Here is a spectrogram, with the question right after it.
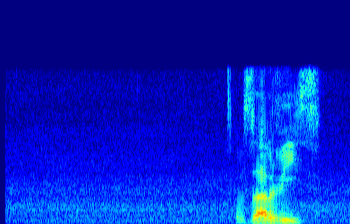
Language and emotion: Russian, angry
